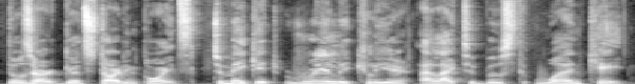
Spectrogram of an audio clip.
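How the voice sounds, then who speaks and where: Clear-spoken man presenting a tutorial. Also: sits high, a little slow, a little mellow. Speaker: music production tutorial host. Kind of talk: explanatory video tutorial to camera. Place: small home studio, indoors.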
